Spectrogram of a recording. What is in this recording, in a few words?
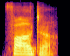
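"fouetté", Indian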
